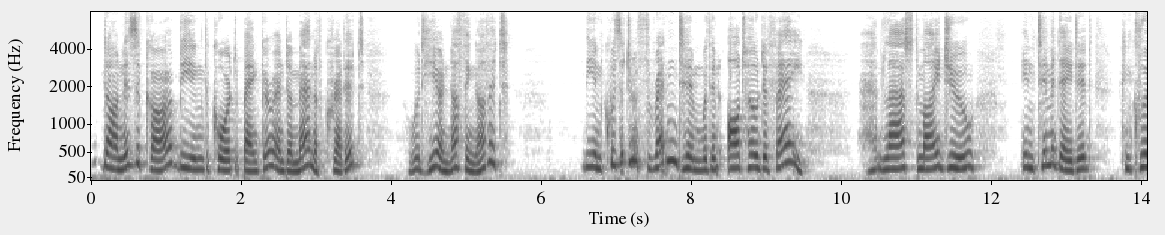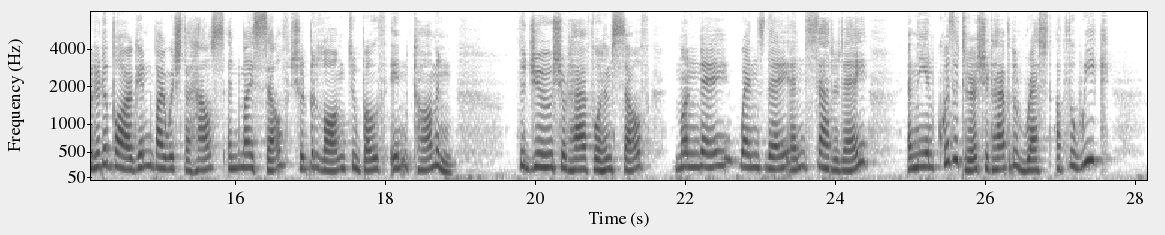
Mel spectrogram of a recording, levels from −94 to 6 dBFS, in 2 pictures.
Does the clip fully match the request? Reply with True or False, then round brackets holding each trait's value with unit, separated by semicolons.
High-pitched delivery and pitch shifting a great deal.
False (215 Hz; 3.8 semitones)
